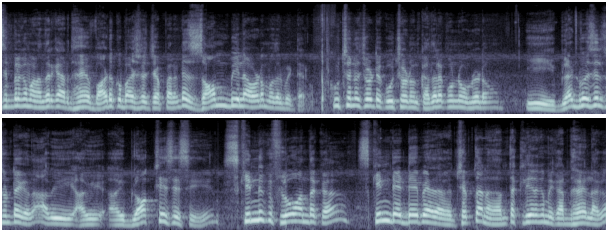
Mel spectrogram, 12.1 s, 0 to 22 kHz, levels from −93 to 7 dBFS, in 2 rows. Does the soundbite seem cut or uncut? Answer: uncut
